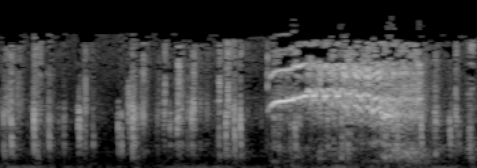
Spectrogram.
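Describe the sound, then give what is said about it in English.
A steady run of hoof clops gives way to a loud, drawn-out horse whinny with a high, wavering pitch that slowly falls, then the hoofbeats resume faintly. “Let's get to our horses.”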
